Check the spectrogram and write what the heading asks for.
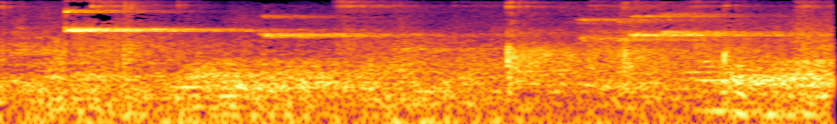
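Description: Table tennis balls bouncing and striking in a large sports hall: several short, high, ringing pings, the loudest about a third of a second in, and a sharp knock about two and a half seconds in, over a murmur of voices.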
